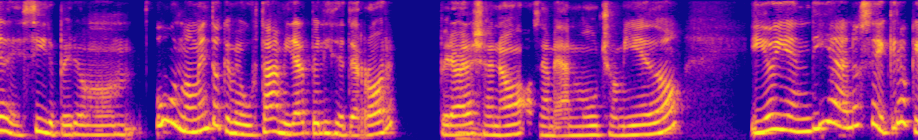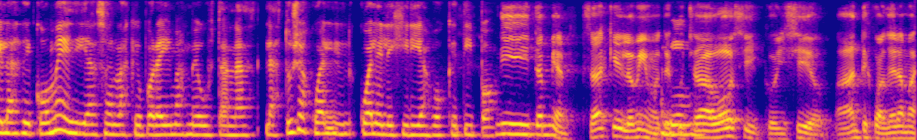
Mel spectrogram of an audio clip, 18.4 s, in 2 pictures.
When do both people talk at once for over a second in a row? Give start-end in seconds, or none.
none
